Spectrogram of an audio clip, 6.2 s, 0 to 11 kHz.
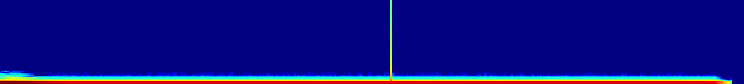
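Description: Akai AX80 analog synthesizer on a 'Moogalike' patch, holding a single note with its filter closed down so that only a steady, almost pure tone remains. There is a faint click about halfway through.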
